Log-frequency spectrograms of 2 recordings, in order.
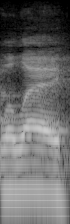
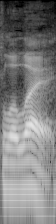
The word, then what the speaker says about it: Lillet: And then we've got Lillet. How you spell that? Lillet.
